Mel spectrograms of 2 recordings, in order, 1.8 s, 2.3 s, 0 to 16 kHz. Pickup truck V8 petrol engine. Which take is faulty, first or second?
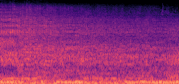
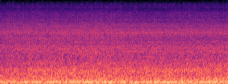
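second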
